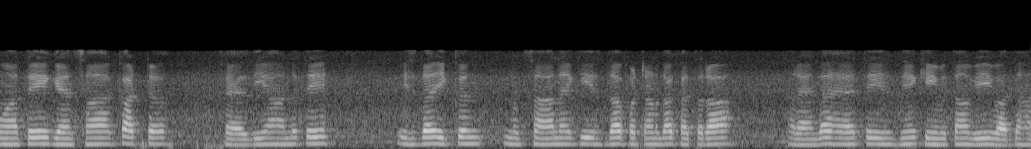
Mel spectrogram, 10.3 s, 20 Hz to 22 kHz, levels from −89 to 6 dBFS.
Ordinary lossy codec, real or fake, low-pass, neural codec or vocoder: none; real; 5.4 kHz; none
